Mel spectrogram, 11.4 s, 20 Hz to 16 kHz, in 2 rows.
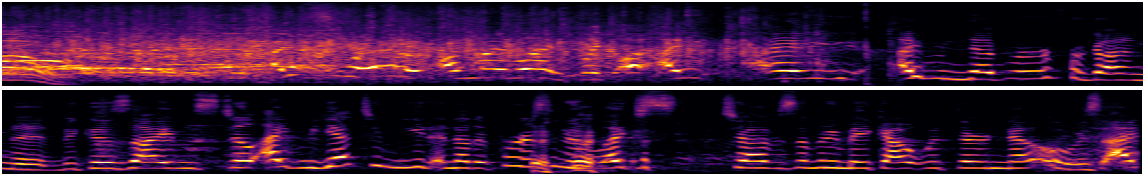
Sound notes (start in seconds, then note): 2.6 cheers and applause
